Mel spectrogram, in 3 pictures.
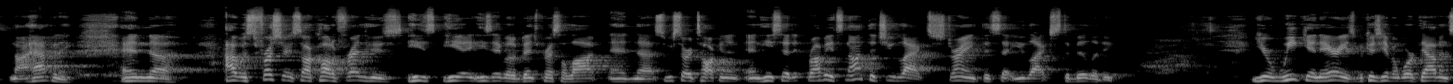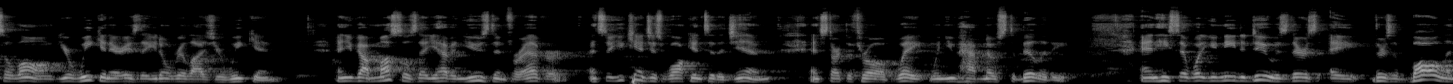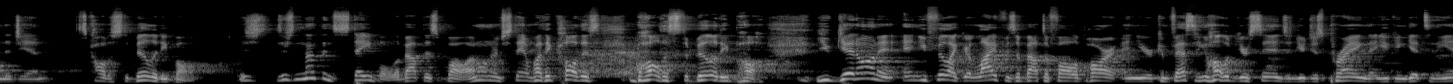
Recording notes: Recorded on 2016-06-19 at the 08:30 Service.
